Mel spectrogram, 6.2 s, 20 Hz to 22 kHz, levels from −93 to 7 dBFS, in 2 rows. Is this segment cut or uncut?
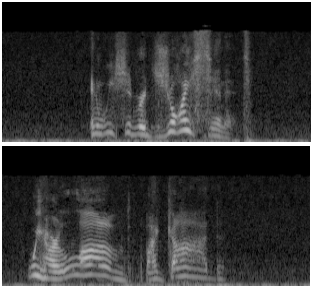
uncut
